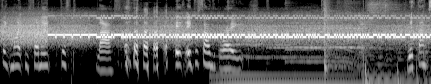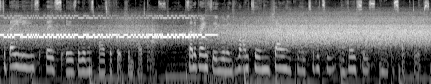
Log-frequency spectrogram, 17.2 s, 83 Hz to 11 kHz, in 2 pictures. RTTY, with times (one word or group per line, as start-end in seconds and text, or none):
2.4-2.9 DAS
3.1-3.6 WAR
3.7-4.9 BISLANG
5.1-5.6 EIN
5.7-6.9 ERNSTES
7.0-8.2 PROBLEM
8.4-8.7 IM
8.9-10.7 VEREINIGTEN
10.8-12.8 KONIGREICH.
